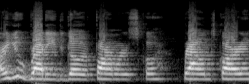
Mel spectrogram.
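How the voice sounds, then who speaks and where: A woman puts on a character voice, speaking high-pitched at a moderate pace. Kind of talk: bedtime story. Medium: read story. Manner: growling.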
